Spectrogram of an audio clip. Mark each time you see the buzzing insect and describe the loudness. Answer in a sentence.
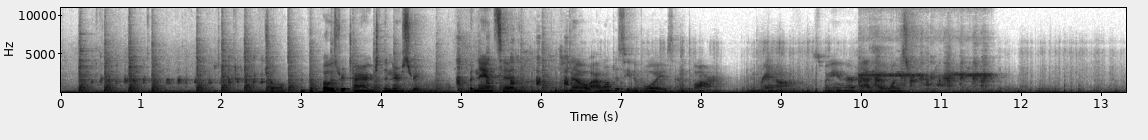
You can't hear the buzzing insect here.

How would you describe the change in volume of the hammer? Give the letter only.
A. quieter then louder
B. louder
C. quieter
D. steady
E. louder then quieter
C.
